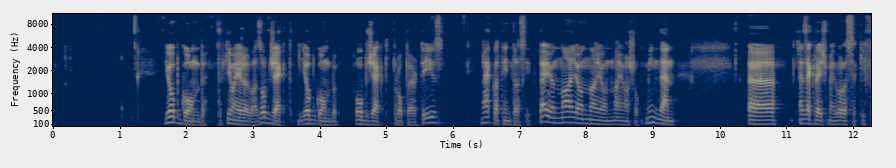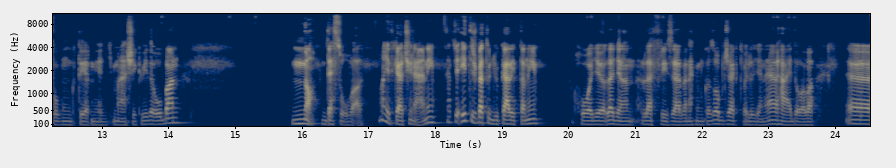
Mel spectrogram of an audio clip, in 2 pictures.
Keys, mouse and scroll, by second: 0.0 scroll down 1, 0.2 p, 0.6 click, 1.0 middle click, 1.5 right click, 2.3 click, 3.1 right click, 5.6 click, 13.4-14.0 drag.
